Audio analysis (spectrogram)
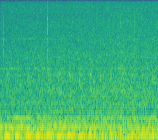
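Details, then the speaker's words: Ford Crown Victoria idling after work, running slightly better than before: steady idle with a rhythmic stumble about eight times a second, still misfiring at idle; owner suspects it needs injectors. "but it does sound like it's running a tad bit butter uh yep he's probably going to need injectors"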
